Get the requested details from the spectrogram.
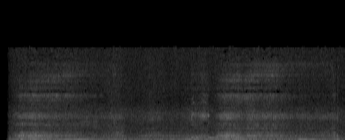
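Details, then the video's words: Loki, a Staffordshire terrier, asleep and filmed up close, snoring with soft, breathy, rasping noise that swells and fades in slow waves, heard indoors against a steady hiss. "Loki's snoring front close"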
